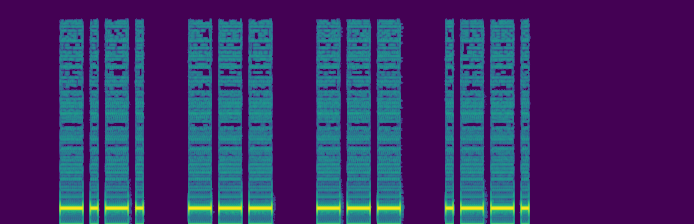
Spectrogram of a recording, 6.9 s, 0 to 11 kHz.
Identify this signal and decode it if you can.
Morse code, heard as a keyed tone, about 16 wpm, spaced as for 12 wpm, 800 Hz. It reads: COOP
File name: Alphabetical / Alphabetical mp3s / Cs @10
